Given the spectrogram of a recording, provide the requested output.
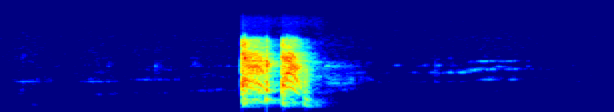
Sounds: Cough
